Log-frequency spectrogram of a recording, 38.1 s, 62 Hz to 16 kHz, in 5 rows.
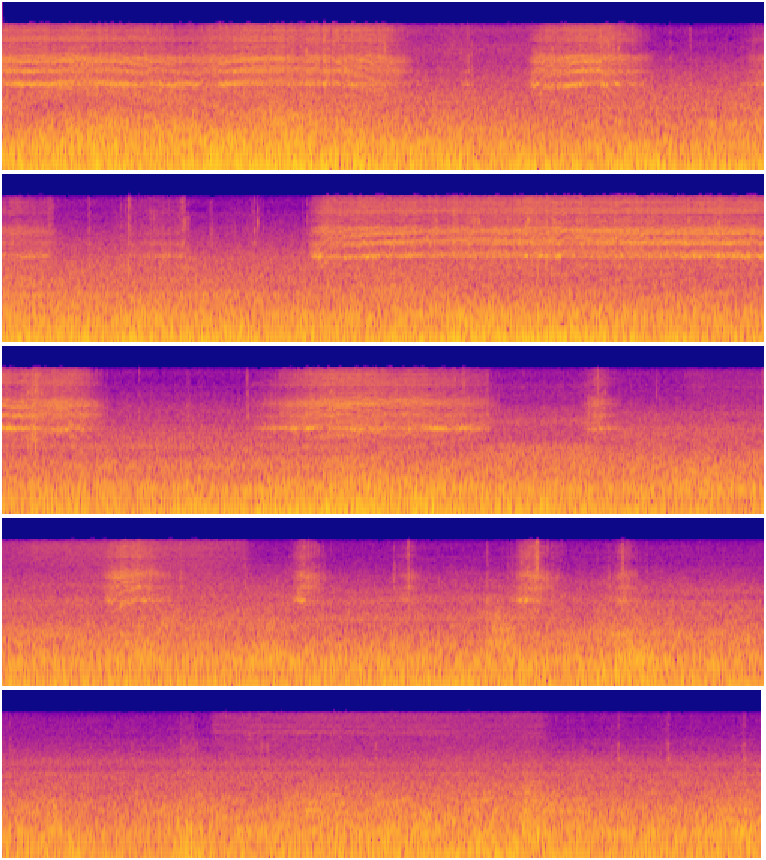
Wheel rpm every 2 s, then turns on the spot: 130, 130, 50, 30, 20, 80, 160, 130, 10, 80, 10, 10, 10, 10, 10, 0, 10, 0, 0.
6-10 32-34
